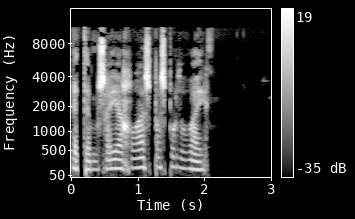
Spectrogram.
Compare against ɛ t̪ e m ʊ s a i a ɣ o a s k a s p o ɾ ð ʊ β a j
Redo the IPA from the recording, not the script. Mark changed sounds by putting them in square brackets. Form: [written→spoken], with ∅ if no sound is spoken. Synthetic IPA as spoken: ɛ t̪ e m ʊ s a i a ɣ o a s [k→p] a s p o ɾ ð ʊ β a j

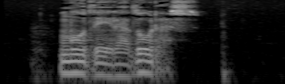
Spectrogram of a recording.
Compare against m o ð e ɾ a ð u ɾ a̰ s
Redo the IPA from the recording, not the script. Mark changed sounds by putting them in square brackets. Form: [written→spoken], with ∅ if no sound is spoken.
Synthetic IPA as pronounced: m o ð e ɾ a ð [u→o] ɾ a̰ s

